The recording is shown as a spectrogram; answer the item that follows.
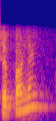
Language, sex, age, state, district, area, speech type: Telugu, male, 18-30, Telangana, Adilabad, urban, conversation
